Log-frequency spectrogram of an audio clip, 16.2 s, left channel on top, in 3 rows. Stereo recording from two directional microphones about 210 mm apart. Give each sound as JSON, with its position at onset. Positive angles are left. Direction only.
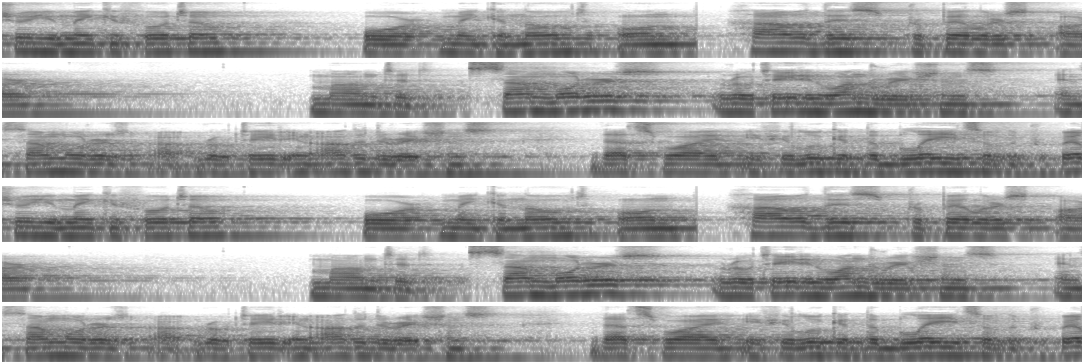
{"t": 0.0, "sound": "a man's voice", "side_deg": -10}
{"t": 7.0, "sound": "a man's voice", "side_deg": -10}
